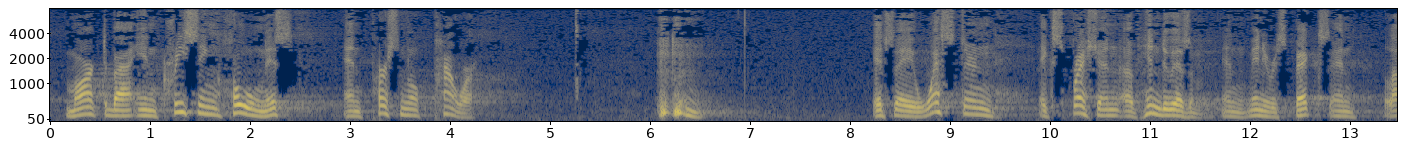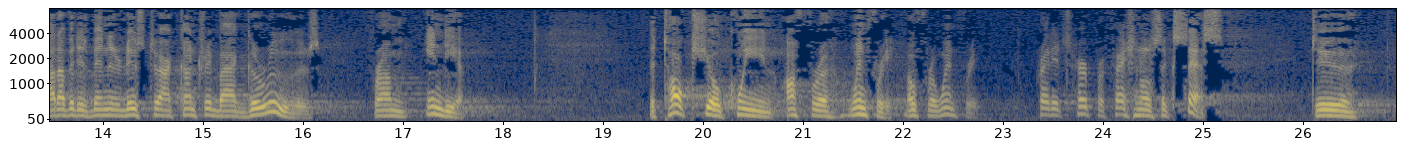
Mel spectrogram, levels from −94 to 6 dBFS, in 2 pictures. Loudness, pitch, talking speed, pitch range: -21 LUFS, 155 Hz, 100 wpm, 140-175 Hz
